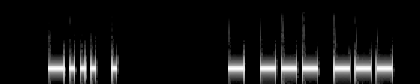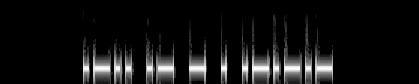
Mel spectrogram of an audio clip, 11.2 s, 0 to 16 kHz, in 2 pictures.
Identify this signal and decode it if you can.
Morse code, heard as a keyed tone, about 17 wpm, 700 Hz. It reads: BE TOO LATE.
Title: 3x Word-Spacing - Sentences from Top 300 Words - 17wpm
